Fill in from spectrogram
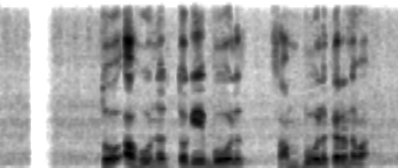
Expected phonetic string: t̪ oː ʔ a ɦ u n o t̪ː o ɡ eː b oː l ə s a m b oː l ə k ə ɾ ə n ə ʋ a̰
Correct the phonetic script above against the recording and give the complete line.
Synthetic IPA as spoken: t̪ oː ʔ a ɦ u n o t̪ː o ɡ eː b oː l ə s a m b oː l ə k ə ɾ ə n ə ʋ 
